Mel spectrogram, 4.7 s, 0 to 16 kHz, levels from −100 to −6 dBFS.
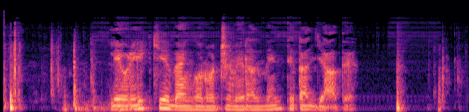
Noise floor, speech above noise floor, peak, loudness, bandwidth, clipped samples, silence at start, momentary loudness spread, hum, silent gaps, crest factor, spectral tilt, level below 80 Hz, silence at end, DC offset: -44 dBFS; 20 dB; -4 dBFS; -26 LUFS; 7.8 kHz; under 0.1%; 0.05 s; 21 LU; none; none; 22 dB; -7.5 dB/octave; -46 dBFS; 0.25 s; under 0.1%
